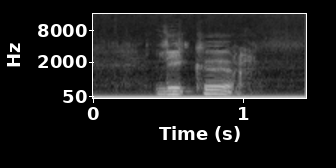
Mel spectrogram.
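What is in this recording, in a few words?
"likeur", Dutch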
